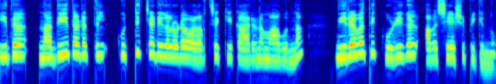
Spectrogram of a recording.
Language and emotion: Malayalam, neutral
